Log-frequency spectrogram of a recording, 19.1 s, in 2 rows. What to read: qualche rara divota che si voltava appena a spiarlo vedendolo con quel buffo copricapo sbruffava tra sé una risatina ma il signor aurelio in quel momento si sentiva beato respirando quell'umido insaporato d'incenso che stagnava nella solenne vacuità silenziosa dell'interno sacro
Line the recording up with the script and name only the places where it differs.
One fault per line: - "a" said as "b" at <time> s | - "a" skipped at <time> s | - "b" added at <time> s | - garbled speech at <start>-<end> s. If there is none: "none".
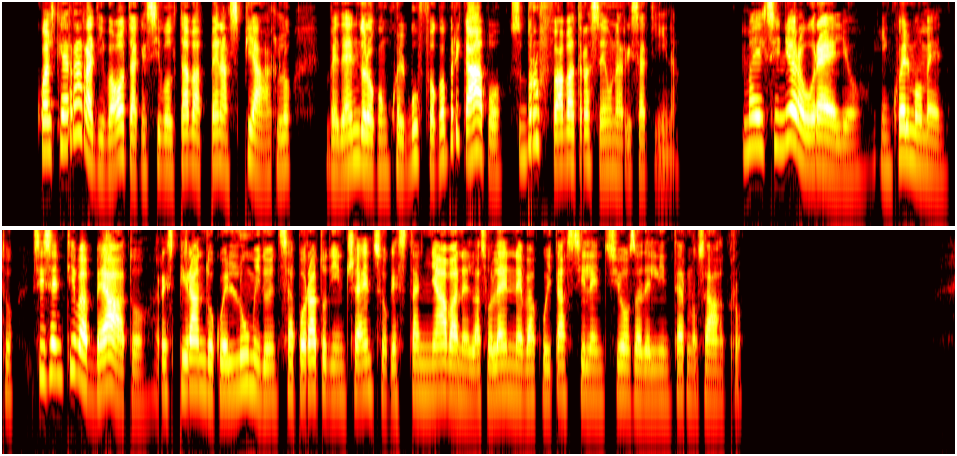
none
